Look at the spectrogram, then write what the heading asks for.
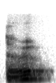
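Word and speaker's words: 德: If you recognize Chinese word called De, okay, the pronunciation is De.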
